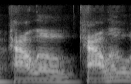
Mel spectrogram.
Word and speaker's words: Paulo Coelho: everybody if they've never read The Alchemist, by Paulo Coelho, I think is how you pronounce his name.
